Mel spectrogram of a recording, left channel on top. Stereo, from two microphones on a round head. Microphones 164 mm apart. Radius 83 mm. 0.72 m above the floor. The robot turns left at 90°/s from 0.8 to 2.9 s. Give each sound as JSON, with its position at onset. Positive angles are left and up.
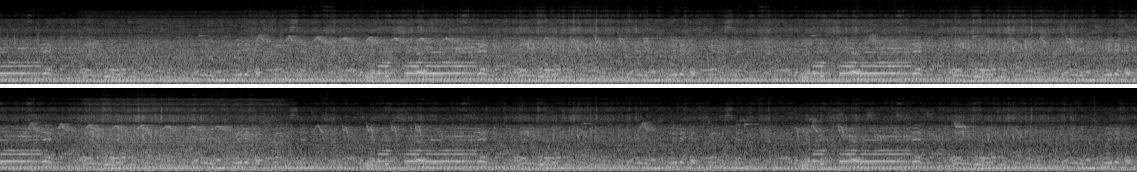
{"t": 0.0, "sound": "a vehicle", "azimuth_deg": -15}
